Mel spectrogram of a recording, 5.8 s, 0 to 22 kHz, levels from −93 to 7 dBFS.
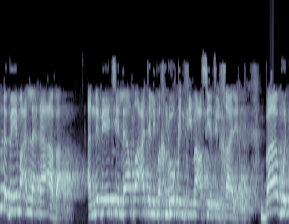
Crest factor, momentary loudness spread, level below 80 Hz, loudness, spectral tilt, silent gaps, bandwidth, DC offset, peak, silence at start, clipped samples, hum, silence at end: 14 dB; 7 LU; -58 dBFS; -14 LUFS; -2 dB/octave; none; 8 kHz; under 0.1%; 0 dBFS; 0 s; under 0.1%; none; 0 s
